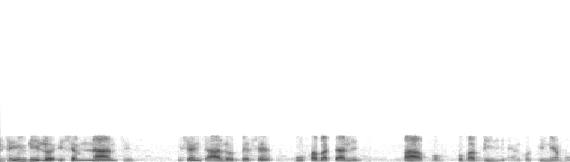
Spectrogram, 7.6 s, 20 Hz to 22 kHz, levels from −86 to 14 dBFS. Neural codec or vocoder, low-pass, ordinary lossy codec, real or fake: none; 3.6 kHz; none; real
